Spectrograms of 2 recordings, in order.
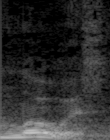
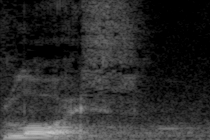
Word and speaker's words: Lois: That's not Lois, it's Lois.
